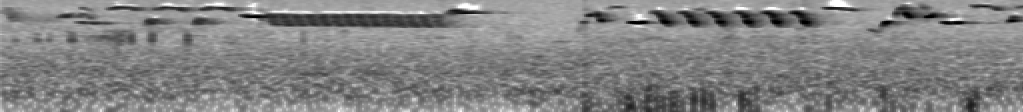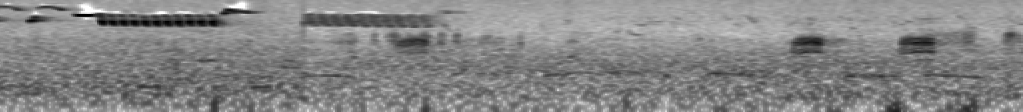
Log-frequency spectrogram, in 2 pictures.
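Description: Faint outdoor birdsong: high, rapid trills and chirps for the first seven seconds or so, then a few short, lower calls near the end.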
